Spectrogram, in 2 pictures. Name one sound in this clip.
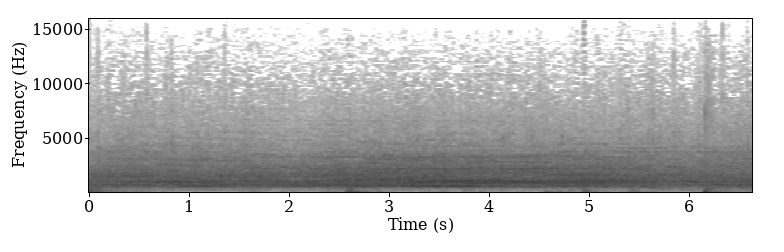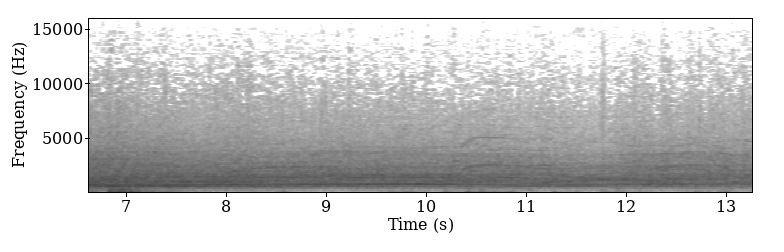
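A large crowd cheers and chants loudly throughout.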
